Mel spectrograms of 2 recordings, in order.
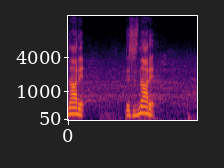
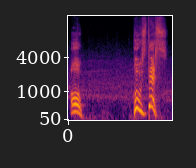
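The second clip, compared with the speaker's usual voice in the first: high, sharp shouted question; startled; 4 semitones higher, 4 dB louder, slower than usual. Pretend. Commentator spotting someone entering the match, startled. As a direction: blurt it out at a surprise arrival. Commentator sees a surprise entrant.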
